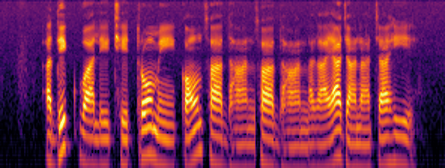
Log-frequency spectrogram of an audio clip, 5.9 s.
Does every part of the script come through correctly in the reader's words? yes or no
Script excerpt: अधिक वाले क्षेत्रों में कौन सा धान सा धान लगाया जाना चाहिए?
yes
